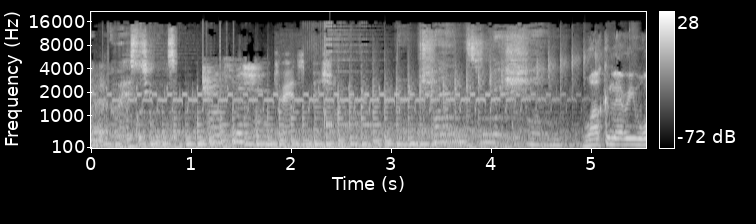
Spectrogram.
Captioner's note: voiceover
